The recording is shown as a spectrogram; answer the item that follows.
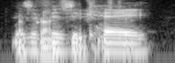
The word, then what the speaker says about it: Metaphysicae: Alan Walter is Summula Metaphysicae. I'm sorry. – Metaphysicae. – I've heard with classical pronunciation, it's Kai. – It is with Kai.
